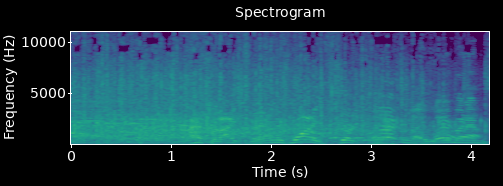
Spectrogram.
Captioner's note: cheering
